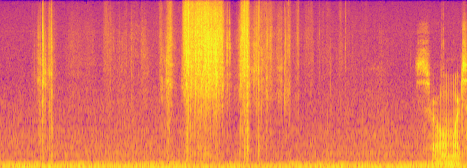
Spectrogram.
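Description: A Bicycle bridge-size deck of playing cards is faro shuffled by hand, producing scattered soft riffles and crisp card snaps against a low background hum, with one louder burst of rapid flutter midway.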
